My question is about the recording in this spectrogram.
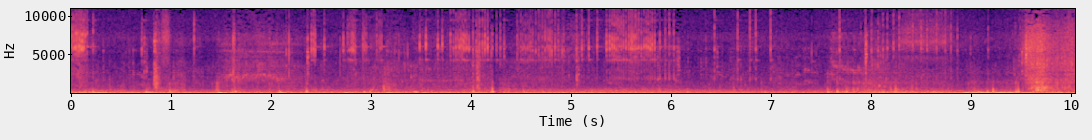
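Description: A hooked bass splashing at the surface beside a boat as it is scooped into a landing net, with the loudest splash about nine seconds in. Under it runs a steady low hum, with wind on the microphone.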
